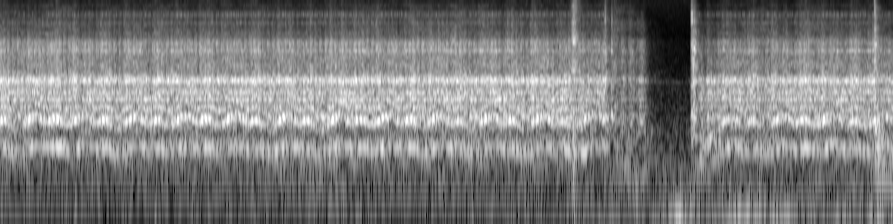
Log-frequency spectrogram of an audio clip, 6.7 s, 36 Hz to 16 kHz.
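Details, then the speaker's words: Barn-find 2CV flat-twin three-wheeler stored 25 years, choke pulled, what sounded like the fuel pump running and fuel smelled: starter spins engine evenly two to three turns a second, never fires; starter overheating and slowing. Long crank no start. "những gì chúng tôi nhận được là bộ khởi động bây giờ quá nóng và nó bắt đầu chạy rất cục và chậm"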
